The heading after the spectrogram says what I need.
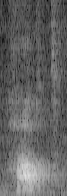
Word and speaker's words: habt: Ihr habt, ihr habt. Esta vocal, la A, se pronuncia un poco más corta que esta. ¿Por qué? Porque acá tenemos dos consonantes en vez de una consonante y una vocal.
